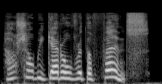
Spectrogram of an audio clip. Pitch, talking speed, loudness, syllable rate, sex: 275 Hz, 260 wpm, -16 LUFS, 6.0 syllables/s, female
